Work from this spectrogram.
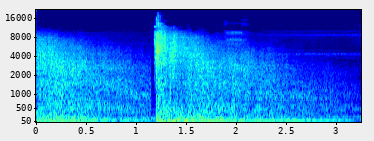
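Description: A single sharp gunshot cracks out in the Halo video game, aimed at an Elite holding a sword, then rings off and fades over a few seconds.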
